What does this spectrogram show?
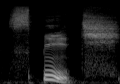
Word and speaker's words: speech: 예를 들어서 S 다음에 이렇게 P가 오잖아요. 그러면 speech 이렇게 돼요. 소리가. 스피치가 아니고요. 예, speech.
